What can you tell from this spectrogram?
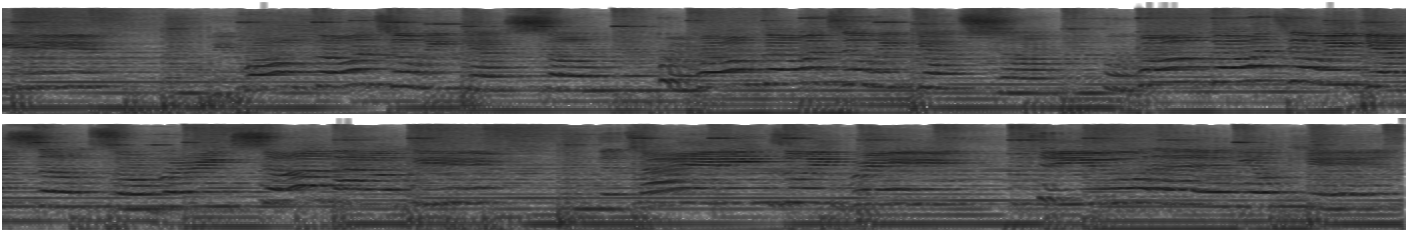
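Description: Background song: a woman singing a melody over a steady backing track with jingle bells.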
